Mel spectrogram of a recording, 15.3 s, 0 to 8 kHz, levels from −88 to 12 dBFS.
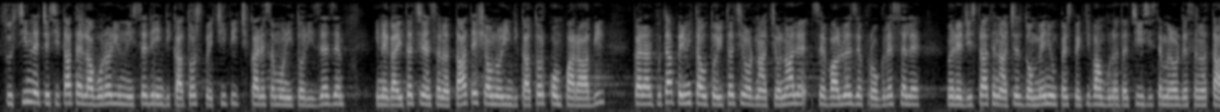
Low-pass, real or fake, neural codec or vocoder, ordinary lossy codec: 7.2 kHz; real; none; none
